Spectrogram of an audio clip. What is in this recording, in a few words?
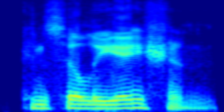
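"conciliation", American English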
